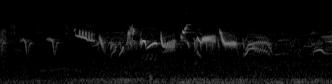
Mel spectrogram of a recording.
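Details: Red-backed shrike (Lanius collurio) gives a quick run of scratchy, high chattering notes with rapid squeaky slurs, lasting about two seconds over faint background hiss.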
